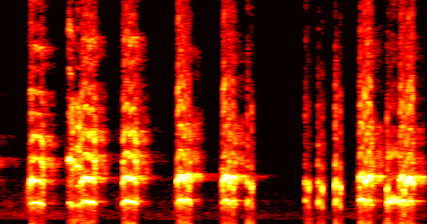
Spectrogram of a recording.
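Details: Rail recording used as a lure for trapping and hunting. Loud, harsh, nasal calls with stacked harmonics come in bursts, about seven notes over four seconds. After a brief pause, a quicker run of short clipped notes follows.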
